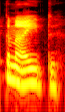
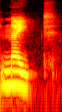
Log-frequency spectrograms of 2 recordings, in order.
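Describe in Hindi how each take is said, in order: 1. शुरुआती 'k' की ध्वनि बोली जाती है। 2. शुरुआती 'k' की ध्वनि साइलेंट है। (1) "होता है ये कनाइट, लेकिन हम इसको नहीं पढ़ते" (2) "इसको पढ़ते हैं नाइट"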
